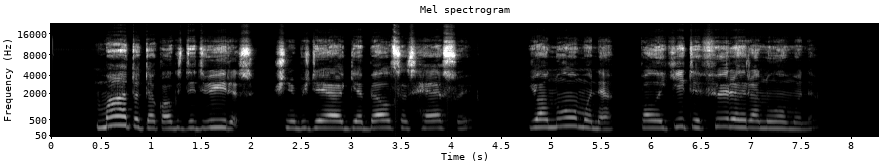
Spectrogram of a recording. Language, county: Lithuanian, Vilnius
